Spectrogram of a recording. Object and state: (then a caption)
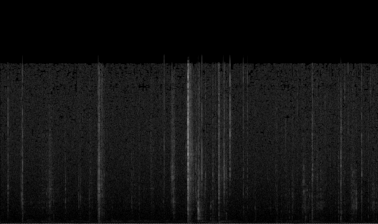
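Bar of soap being cut. A solid oval bar of dry green soap, held in the hand, is shaved with a box-cutter blade. Short, crisp scraping and cutting clicks come one after another over a steady low hum, each one bright and dying away almost at once.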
